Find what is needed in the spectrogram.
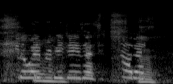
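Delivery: put-on, very high, terrified panicked shriek. Retelling a bad trip, running down the street, acting out screaming out loud. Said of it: "I'm screaming this shit out loud".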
